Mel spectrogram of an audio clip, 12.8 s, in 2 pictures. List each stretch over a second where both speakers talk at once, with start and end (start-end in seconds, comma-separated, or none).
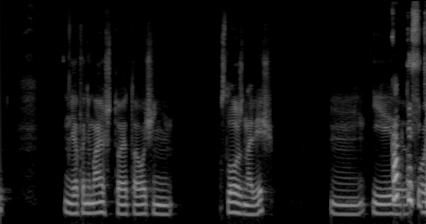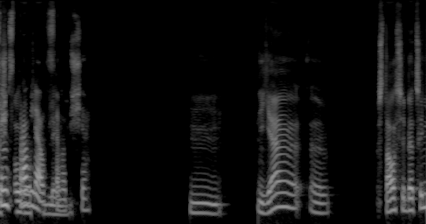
5.9-7.5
